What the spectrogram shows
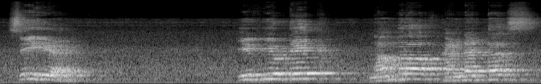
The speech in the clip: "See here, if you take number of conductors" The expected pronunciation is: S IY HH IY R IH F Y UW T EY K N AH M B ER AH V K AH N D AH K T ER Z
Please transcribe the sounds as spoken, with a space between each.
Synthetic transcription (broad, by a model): S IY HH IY R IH P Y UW T EY K N AH M B ER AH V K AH N D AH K T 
